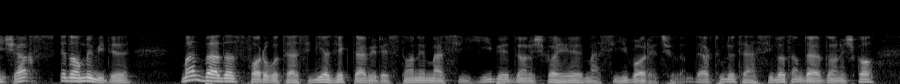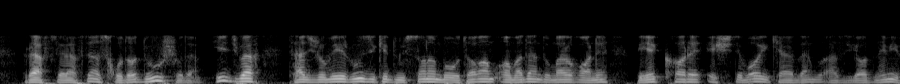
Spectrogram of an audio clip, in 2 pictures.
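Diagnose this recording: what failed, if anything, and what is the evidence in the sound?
Nothing has failed: the speech has come through G.711 telephone coding, which is why its band stops at about 3.8 kHz, and no fault can be heard anywhere in the signal.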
